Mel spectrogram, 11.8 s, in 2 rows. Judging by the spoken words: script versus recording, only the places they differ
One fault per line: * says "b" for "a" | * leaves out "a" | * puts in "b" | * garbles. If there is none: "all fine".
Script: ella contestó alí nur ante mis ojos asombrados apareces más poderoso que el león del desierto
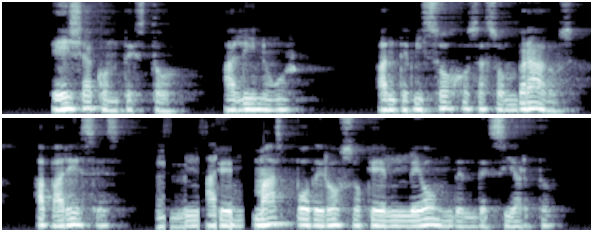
* garbles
